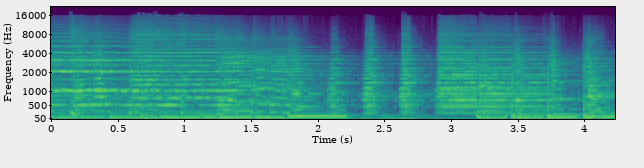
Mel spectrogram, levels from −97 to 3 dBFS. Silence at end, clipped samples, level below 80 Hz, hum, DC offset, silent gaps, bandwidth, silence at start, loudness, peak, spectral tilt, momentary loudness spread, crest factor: 0 s; under 0.1%; -34 dBFS; none; under 0.1%; none; 16.5 kHz; 0 s; -21 LUFS; -4 dBFS; -4 dB/octave; 7 LU; 16 dB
